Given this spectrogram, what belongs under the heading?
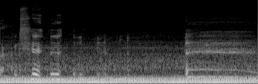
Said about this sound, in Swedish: Ska vi vänta Ja, vi kan pausa. Motorbåtspaus.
